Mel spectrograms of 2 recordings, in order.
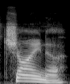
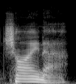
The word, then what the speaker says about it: China: Actually, when we pronounce China, we don't say China. It's China, hear that sound? That's the schwa sound, which is very common in unstressed syllables of words in English, right?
